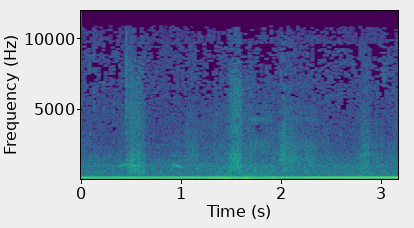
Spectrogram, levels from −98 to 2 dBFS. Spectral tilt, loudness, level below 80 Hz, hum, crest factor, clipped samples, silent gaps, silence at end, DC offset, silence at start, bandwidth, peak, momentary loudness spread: -7 dB/octave; -27 LUFS; -38 dBFS; none; 10 dB; under 0.1%; none; 0 s; under 0.1%; 0 s; 10.5 kHz; -16 dBFS; 5 LU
